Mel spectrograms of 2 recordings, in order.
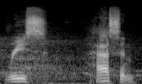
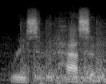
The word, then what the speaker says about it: Reese Hassan: Reese Hassan is the pronunciation. Thank you. Oh, that ball did not want to drop. Once again, apologies to number 4 of the Tommies, Reese Hassan.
